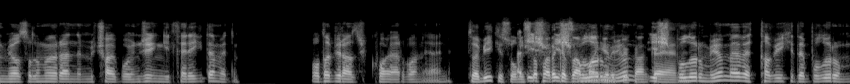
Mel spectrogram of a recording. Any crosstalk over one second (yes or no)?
yes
